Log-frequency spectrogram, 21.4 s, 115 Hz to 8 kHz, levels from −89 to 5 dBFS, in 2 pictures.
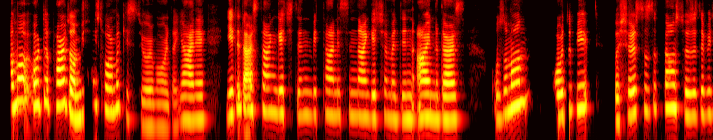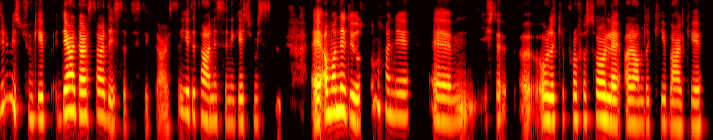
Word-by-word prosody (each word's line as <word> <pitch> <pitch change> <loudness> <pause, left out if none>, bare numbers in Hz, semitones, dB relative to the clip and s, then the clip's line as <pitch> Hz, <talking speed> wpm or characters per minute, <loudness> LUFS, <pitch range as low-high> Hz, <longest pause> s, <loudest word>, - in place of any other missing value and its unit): Ama 365 +4 +6
orada 335 +2 +3
pardon, 330 -9 +7
bir 235 - -6
şey 330 +6 -11
sormak 285 +1 0
istiyorum 185 -6 -8
orada. 170 -1 -10
Yani, 220 +3 -1 0.3
7 240 -10 +2
dersten 280 -2 +3
geçtin, 255 -1 -4
1 250 0 -10
tanesinden 245 -1 -3
geçemedin. 225 -1 -5
Aynı 230 -1 +3
ders. 220 0 +4 0.4
O 220 - -9
zaman 315 - +3 0.4
orada 235 +6 0
bir 305 +1 +2 0.4
başarısızlıktan 270 +8 0
söz 250 -6 -1
edebilir 255 +7 -6
miyiz? 310 -6 -5
Çünkü 220 -5 -7
hep 215 0 -6
diğer 275 +1 +6
dersler 245 -1 +2
de 195 - -5
istatistik 185 0 -19
dersi. - - -16
7 245 -2 -5
tanesini 205 -3 -6
geçmişsin. 205 - -12 0.5
Eee, - - +7
ama 265 +1 +4
ne 275 -1 +4
diyorsun? 235 - -3
Hani, 235 -3 -7 0.3
emm, 205 +7 -4 0.2
işte, - - -12 0.2
eee, - - -8
oradaki 210 +1 0
profesörle 220 -2 -1
aramdaki 190 0 -6
belki, 180 0 -6
235 Hz, 130 wpm, -22 LUFS, 215-270 Hz, 0.5 s, pardon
